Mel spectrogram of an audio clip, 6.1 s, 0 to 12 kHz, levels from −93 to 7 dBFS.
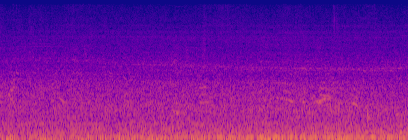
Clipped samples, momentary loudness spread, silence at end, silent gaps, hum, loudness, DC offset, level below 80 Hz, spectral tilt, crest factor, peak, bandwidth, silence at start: under 0.1%; 3 LU; 0 s; none; none; -38 LUFS; under 0.1%; -38 dBFS; -6.5 dB/octave; 12 dB; -22 dBFS; 10.5 kHz; 0 s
